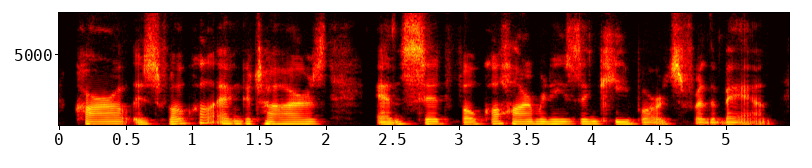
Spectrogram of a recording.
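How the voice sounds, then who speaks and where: A woman's voice: low-pitched, a bit bright. A woman hosting a music show, chatting enthusiastically as she interviews guests. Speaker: radio show host and indie music reviewer.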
